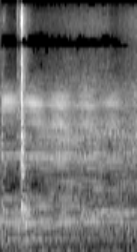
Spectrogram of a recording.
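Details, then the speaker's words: Boiler, hot water on: smooth, steady fan hum with even tone, no rattle or bearing rumble; normal fan operation, sounds much better than before. "Moment of truth, just bang it on, turn the hot water on. So just put the breaker back on. That sounds so much better, so much better."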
